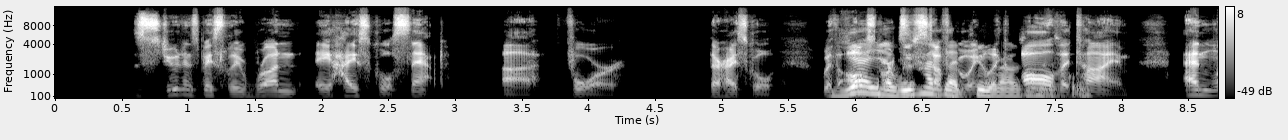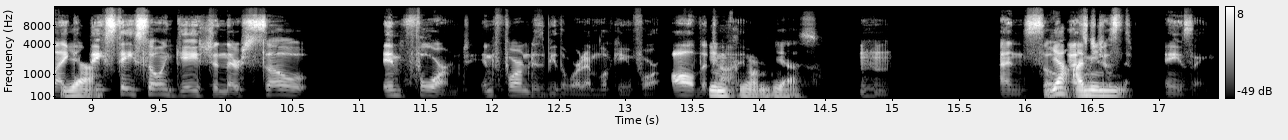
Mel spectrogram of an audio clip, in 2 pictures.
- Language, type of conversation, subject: English, unstructured, What impact does local news have on your community?
- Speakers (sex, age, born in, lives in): male, 18-19, United States, United States; male, 40-44, United States, United States
- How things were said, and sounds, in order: stressed: "all"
